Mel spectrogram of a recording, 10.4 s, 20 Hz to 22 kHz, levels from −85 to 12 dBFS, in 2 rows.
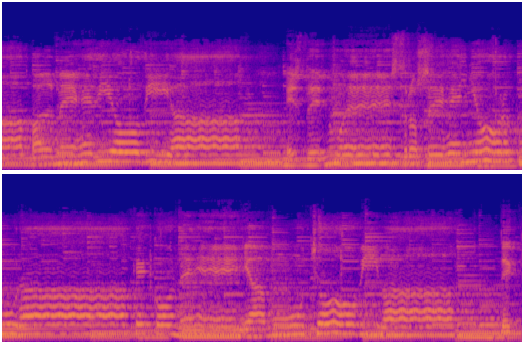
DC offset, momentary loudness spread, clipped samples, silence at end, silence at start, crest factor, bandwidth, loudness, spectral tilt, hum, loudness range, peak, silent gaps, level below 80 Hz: under 0.1%; 3 LU; under 0.1%; 0 s; 0 s; 12 dB; 10.5 kHz; -20 LUFS; -5.5 dB/octave; none; 1 LU; -6 dBFS; none; -60 dBFS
